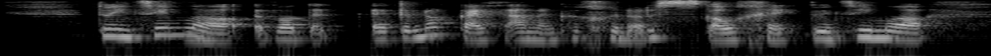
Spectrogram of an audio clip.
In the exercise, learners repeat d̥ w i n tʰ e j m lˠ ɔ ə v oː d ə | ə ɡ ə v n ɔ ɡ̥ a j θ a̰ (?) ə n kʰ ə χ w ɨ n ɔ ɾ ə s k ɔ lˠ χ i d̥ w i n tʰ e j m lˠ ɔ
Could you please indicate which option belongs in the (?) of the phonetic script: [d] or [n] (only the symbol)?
n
